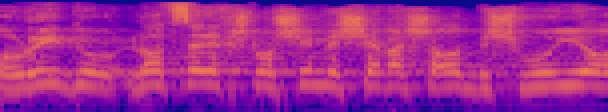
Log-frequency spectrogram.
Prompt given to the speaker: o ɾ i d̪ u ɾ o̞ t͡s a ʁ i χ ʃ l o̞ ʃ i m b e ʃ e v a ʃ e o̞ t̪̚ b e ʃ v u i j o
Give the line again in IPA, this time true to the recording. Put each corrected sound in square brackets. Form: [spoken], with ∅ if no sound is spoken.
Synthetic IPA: o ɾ i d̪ u [l] o̞ t͡s a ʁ i χ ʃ l o̞ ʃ i m [v] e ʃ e v a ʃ [a] o̞ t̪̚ b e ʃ v u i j o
